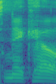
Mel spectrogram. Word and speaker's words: Nickel: It's Nickel. I made a couple mispronunciations. – I like Nickel. I still, throw a little Nickel out there.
